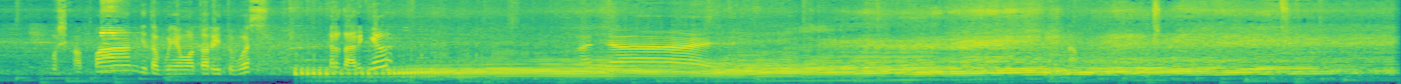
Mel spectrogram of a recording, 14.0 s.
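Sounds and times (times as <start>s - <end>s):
motorcycle engine revving: 2.8s - 14.0s.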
